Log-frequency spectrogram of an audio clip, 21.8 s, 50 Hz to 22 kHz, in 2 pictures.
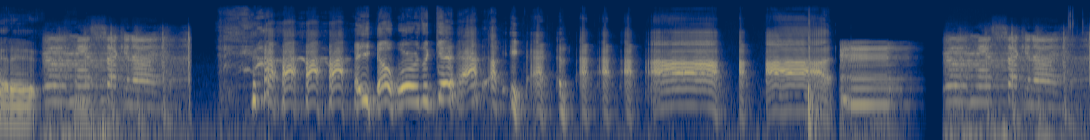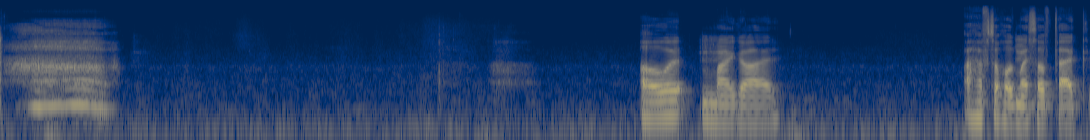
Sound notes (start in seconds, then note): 8.4 buzzer; 11.0 gasps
